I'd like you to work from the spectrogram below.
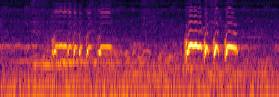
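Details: Zebra dove of a local type singing to draw out reluctant doves: a quieter rolling coo phrase, a pause of nearly a second, then a louder, sharper run of four quick coo pulses.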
